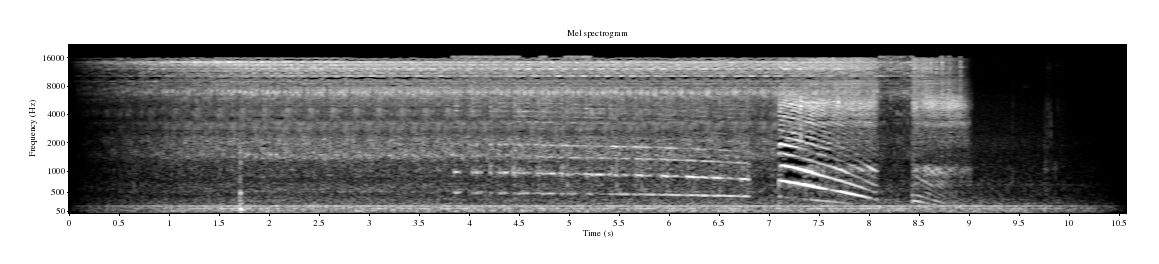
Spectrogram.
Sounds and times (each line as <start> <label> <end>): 0.2 Stopping a spinning bike tire with an introduced inanimate object 9.0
